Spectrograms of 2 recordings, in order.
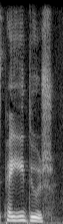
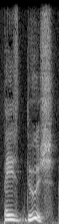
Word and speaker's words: Pays d'Auge: It looks like Pays. It's Pays d'Auge. – Pays d'Auge. Oh. – D'Auge. Yeah. – Pays d'Auge. Thank you.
